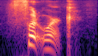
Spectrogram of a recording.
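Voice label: "footwork" US English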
